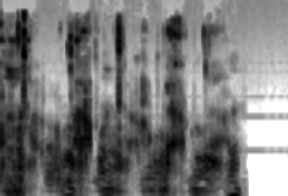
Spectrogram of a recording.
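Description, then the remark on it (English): A person imitates dogs growling and chewing as they attack: four rough, throaty voiced bursts in quick succession, fairly loud, ending abruptly in silence. “Yeah, they make awful chewing noises.”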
